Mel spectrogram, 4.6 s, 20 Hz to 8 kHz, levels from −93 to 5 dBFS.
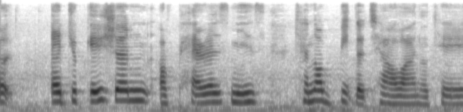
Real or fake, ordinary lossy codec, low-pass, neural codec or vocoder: fake; none; 7.2 kHz; codec, 16 kHz in and 24 kHz out, 1.1 kbps, FireRedTTS-2 codec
